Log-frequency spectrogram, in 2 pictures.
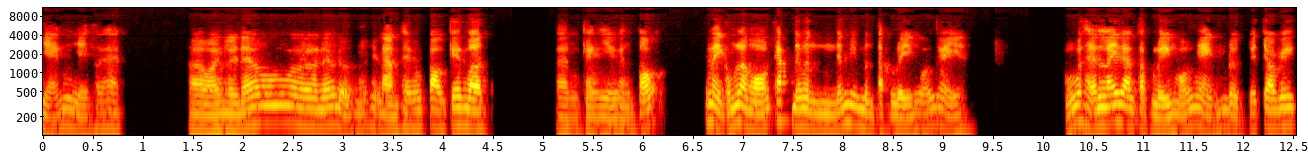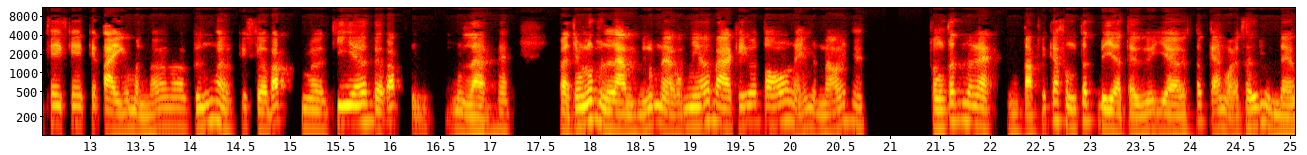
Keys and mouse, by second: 11.3 right click, 19.7 right click, 20.9 right click.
